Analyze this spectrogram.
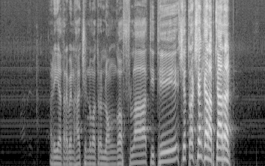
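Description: A man commentates excitedly through a microphone.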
